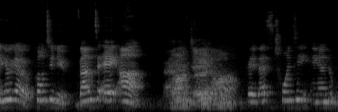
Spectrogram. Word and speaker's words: vingt et un: You pronounce the T. Oui, because you have a T and an E side by side, and so it makes it like a liaison.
